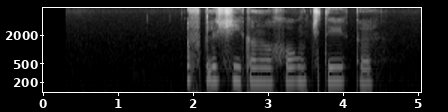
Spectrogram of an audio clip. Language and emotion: Russian, neutral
